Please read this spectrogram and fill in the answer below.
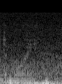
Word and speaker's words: Des Moines: des moines yep i grew up some in des moines i think it's pronounced does moines i believe you're correct it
